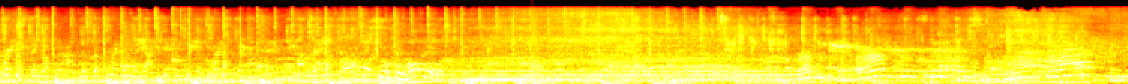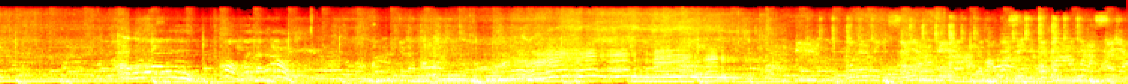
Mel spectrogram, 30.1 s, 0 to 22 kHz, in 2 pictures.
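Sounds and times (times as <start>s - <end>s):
motorcycle engine revving: 0.0s - 18.0s, 18.9s - 30.0s.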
